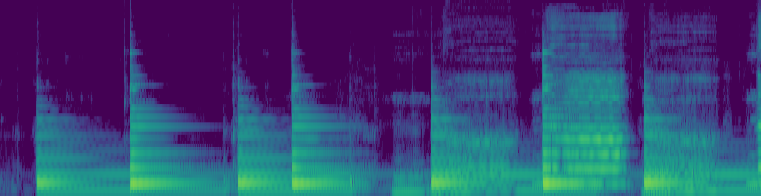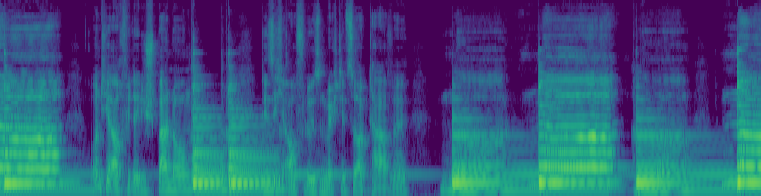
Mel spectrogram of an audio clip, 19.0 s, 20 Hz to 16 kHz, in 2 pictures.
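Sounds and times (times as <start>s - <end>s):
classical guitar notes plucked: 0.0s - 13.8s, 14.6s - 19.0s.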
